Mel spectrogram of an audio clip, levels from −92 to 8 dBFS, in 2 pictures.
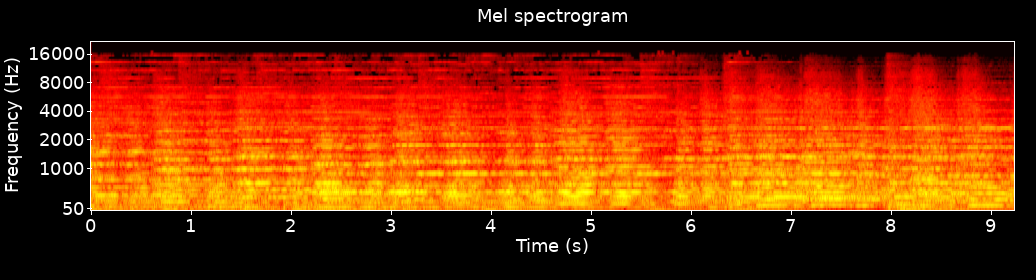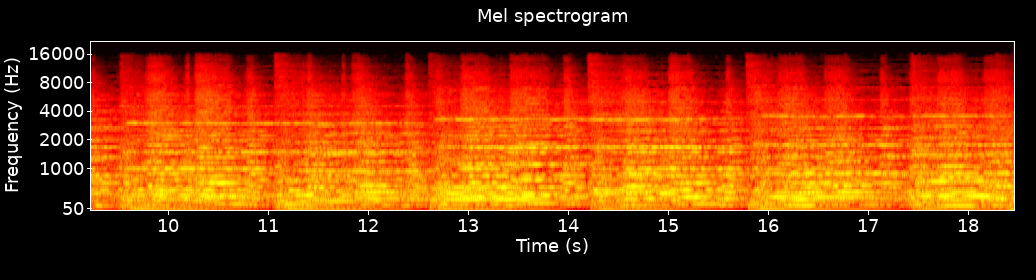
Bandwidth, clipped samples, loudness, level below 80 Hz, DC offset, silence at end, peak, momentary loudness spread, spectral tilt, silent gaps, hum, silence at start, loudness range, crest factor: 16.5 kHz; under 0.1%; -18 LUFS; -36 dBFS; under 0.1%; 0 s; -4 dBFS; 5 LU; -4.5 dB/octave; none; none; 0 s; 2 LU; 16 dB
